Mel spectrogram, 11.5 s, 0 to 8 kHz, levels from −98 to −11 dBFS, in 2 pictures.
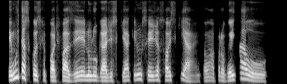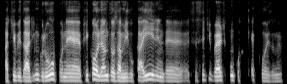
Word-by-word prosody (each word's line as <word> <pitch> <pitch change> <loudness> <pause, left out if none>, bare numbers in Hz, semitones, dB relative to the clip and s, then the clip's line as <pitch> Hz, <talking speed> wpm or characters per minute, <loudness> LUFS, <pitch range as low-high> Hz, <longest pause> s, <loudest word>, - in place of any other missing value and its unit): tem 150 - +4
muitas 235 +1 +4
coisas 160 -3 0
que 145 - -11
você - - -22
pode 130 -2 +2
fazer 135 +3 +2
no 155 - +4
lugar 135 -4 +3
de 130 - -6
esquiar 135 +2 -4
que 165 - -6
não 180 +2 0
seja 155 -1 -1
só 145 0 -1
esquiar. 100 -8 -4
Então, 120 +4 -12
aproveita 140 - -1
o 120 -9 -1 0.5
atividade 135 -3 0
em 175 - -2
grupo, 145 0 +1
né, 130 -1 +1
fica 160 +7 -4
olhando 150 -2 +5
teus 140 -2 -2
amigos 125 -2 -1
caírem, 150 0 +1
eh, 115 -2 -9
você - - -27
se 165 - -14
diverte 140 -5 +1
com 305 - -1
qualquer 300 - -19
coisa, 110 -3 -13
né. 110 +1 -16
140 Hz, 190 wpm, -22 LUFS, 125-155 Hz, 0.5 s, olhando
